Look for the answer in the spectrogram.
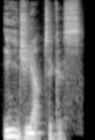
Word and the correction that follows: aegyptiacus: Well, you're the classicist, Aegyptiacus.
